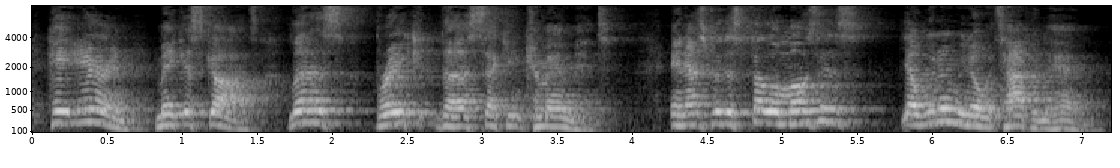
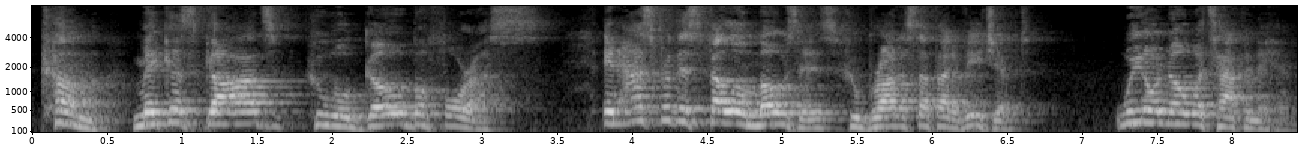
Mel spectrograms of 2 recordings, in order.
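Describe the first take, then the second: First: Casual paraphrase. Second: Reading the people's demand. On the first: Restless Israelites badgering Aaron, casual and pushy. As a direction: toss it off like a restless crowd. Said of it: "That's what they say". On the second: Preacher reads the Israelites demanding gods. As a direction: read the crowd's words out formally. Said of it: "and they say this". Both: Retold or imitated.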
